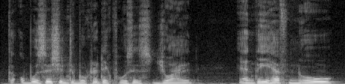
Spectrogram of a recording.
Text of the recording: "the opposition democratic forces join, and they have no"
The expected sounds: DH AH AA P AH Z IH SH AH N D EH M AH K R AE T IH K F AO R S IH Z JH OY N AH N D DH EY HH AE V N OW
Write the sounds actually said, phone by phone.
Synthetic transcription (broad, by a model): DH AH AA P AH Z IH SH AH N D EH M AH K R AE T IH K F AO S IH S JH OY N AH N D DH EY HH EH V N OW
